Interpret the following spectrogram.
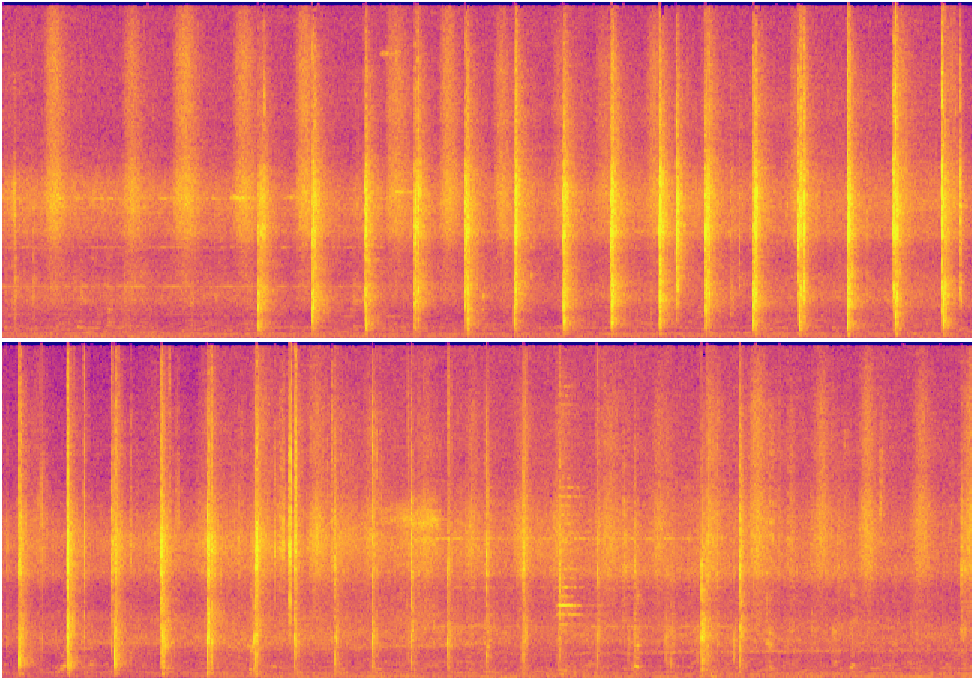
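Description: Marching footsteps: shoes stamping hard on a concrete court in an even cadence of about three steps every two seconds. The steps are loud at first, then fainter, with one last stamp near the end as the marchers halt.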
